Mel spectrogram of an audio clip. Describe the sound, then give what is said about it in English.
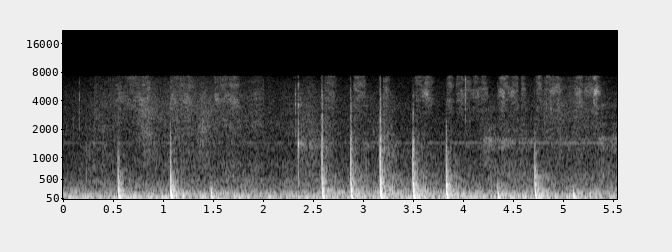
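Quiet handwriting, with faint scratching strokes broken by many sharp little ticks as the writing tip lifts and lands, in an irregular rhythm. “So I'm just going to write them kind of randomly here.”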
